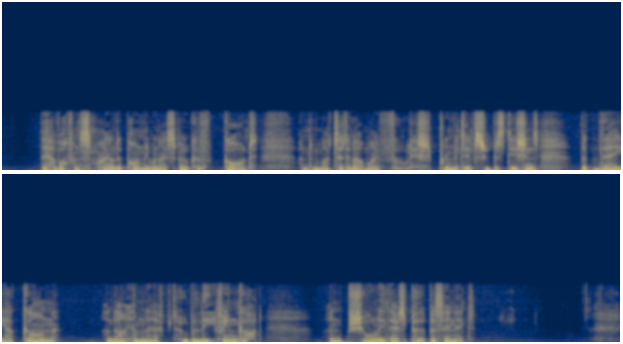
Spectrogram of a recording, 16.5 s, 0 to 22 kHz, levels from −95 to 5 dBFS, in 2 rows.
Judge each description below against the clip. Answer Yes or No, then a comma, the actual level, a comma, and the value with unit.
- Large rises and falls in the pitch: No, average, 3.8 semitones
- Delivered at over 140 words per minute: No, slow, 135 wpm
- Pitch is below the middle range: Yes, low, 115 Hz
